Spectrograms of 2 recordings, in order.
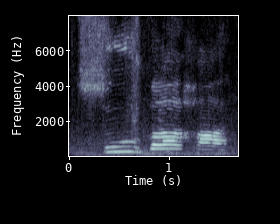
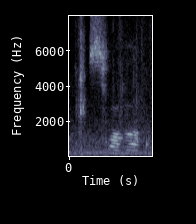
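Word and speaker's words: Svaha: you'll hear online, but the proper pronunciation, Om Bhurabhuva Suvaha, 3 separate equal syllables, not Swaha or Swaha. She is the right lady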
